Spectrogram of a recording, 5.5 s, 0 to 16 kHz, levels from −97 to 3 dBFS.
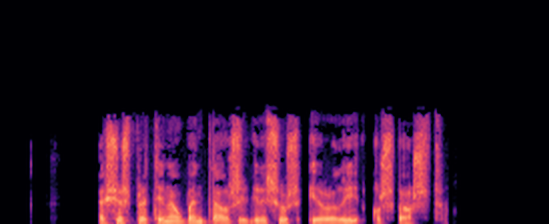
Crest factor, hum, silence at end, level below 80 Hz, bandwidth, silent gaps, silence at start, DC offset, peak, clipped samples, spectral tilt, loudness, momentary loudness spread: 18 dB; none; 1.05 s; -56 dBFS; 8.2 kHz; 3.02-3.08 s, 3.66-3.72 s; 1 s; under 0.1%; 0 dBFS; under 0.1%; -4 dB/octave; -17 LUFS; 5 LU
